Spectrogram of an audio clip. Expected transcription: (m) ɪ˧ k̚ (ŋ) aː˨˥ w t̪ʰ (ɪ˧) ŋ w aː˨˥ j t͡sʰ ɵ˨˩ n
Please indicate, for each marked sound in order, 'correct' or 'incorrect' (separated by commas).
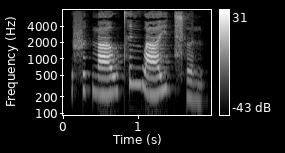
incorrect, correct, incorrect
